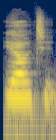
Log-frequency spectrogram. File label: "yao1qing3", Chinese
